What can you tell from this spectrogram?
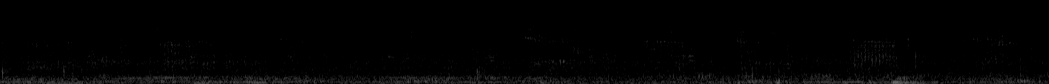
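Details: A 15-year-old Bengal cat purrs in a steady, low rumble that runs without a break.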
